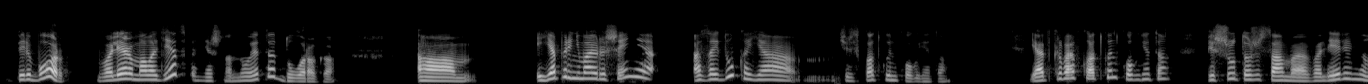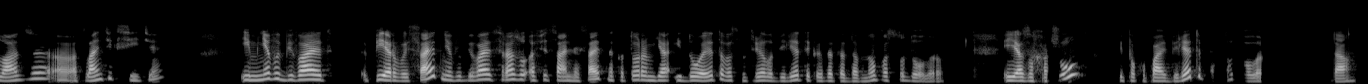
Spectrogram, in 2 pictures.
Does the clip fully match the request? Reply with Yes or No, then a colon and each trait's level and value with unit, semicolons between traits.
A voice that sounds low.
No: high, 195 Hz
